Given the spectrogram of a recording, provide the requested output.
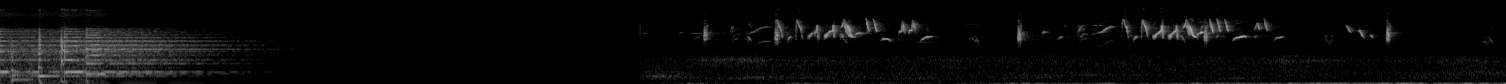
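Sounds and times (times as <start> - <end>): songbird chirping and twittering: 6.4 - 15.0.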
